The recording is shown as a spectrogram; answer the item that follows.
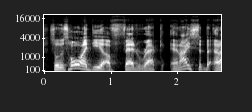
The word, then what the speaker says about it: Fed Wreck: this whole idea of fed rec and i sub and i do spell it f-e-d-w-r-e-c-k and i actually you know you know it's always been referred to loosely as federec as in with rec but understanding the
